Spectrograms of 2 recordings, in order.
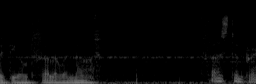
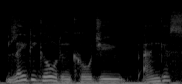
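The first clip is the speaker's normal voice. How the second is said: surprised; 4 semitones higher, 3 dB louder than usual. Acted. Character surprised at the name.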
